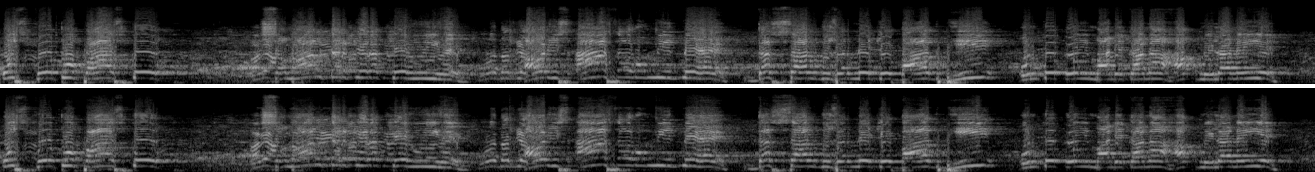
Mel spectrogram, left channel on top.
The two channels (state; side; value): normal; both; correlation 0.75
